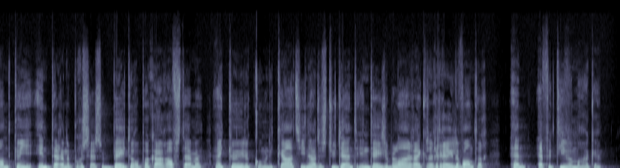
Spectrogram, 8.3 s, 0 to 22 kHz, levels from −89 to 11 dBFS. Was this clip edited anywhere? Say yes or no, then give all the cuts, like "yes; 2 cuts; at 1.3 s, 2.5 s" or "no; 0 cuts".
yes; 2 cuts; at 2.8 s, 5.7 s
